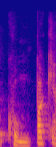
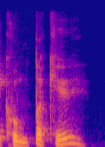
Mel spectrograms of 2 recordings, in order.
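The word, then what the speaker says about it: Compaq: Ja, det uttales jo kompak, ja. Ikke kompaku. Kompaku.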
